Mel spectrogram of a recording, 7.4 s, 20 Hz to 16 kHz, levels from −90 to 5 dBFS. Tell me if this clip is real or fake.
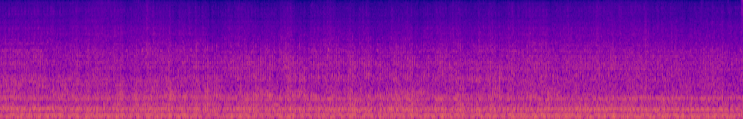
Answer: real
